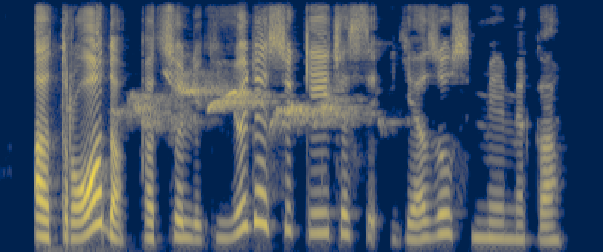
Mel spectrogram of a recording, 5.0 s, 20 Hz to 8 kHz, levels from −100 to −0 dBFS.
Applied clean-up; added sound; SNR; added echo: classical method Wiener filter.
